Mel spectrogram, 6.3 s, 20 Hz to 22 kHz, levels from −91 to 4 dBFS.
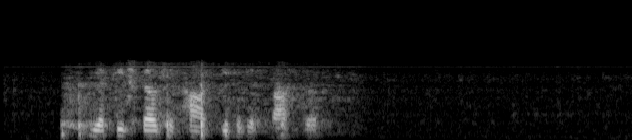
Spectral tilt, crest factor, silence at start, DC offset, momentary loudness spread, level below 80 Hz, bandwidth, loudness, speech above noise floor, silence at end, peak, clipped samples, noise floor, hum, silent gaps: -0.5 dB/octave; 26 dB; 0.6 s; under 0.1%; 18 LU; -78 dBFS; 3.7 kHz; -27 LUFS; 49 dB; 3.15 s; -6 dBFS; under 0.1%; -76 dBFS; none; none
